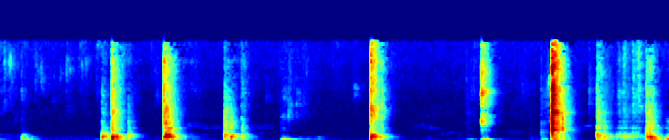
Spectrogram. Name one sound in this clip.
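A plastic container taps against a glass bowl.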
